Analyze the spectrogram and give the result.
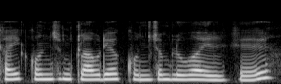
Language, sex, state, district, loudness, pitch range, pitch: Tamil, female, Tamil Nadu, Nilgiris, -13 LUFS, 220-240 Hz, 230 Hz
